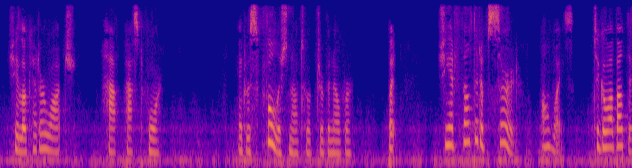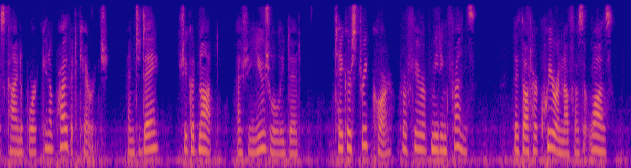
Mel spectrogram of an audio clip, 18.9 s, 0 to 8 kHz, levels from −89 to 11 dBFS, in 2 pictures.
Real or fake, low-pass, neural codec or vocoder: real; 7.2 kHz; none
